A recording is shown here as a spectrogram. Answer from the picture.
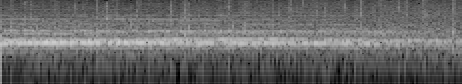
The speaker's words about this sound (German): Wer von euch hat Bock auf die Eurovision? Und alle, die mit nach Dortmund kommen, mach mal einen fetten Applaus!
